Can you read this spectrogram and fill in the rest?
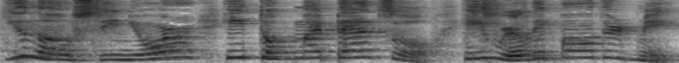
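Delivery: put-on very high, urgent little girl voice; little girl complaining. Little girl runs up to tell the teacher, very high and urgent. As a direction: tattle to the teacher in a tiny high voice.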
